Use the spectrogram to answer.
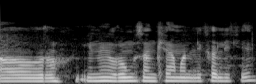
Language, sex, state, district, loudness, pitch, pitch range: Sadri, male, Chhattisgarh, Jashpur, -15 LUFS, 160 Hz, 150-165 Hz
